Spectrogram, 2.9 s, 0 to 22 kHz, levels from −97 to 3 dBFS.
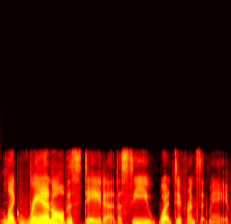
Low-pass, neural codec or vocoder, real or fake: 7.2 kHz; codec, 24 kHz, 3.1 kbps, DualCodec; fake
